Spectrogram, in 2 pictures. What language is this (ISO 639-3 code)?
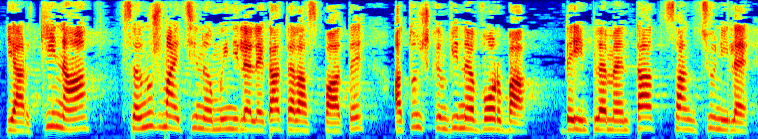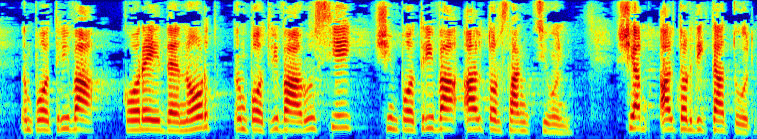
ron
